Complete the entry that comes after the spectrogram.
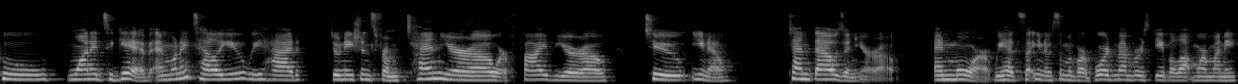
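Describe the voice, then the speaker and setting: Against a quiet background, a woman with an American accent and an unremarkable speaking voice talks at a moderate pace, fairly high in pitch with ordinary pitch variation. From US, Greek American family. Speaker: agency founder and nonprofit community director. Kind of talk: casual interview chat. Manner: casual, many fillers like 'like' and 'you know'.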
